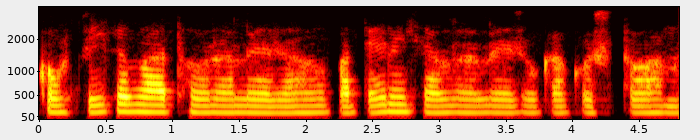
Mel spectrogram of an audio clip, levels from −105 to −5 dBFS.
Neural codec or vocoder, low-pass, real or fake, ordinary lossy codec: none; 3.6 kHz; real; none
